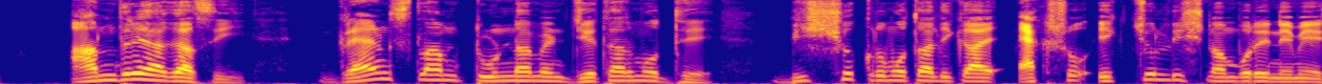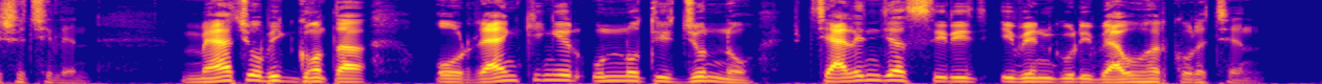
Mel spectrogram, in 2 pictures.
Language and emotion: Bengali, neutral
